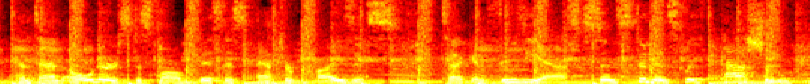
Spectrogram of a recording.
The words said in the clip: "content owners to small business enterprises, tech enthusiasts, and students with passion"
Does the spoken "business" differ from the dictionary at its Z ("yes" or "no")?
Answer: no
